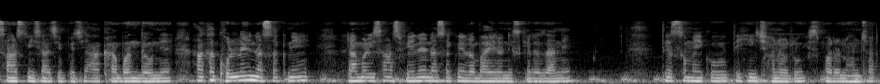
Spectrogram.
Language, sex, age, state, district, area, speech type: Nepali, male, 18-30, West Bengal, Darjeeling, rural, spontaneous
